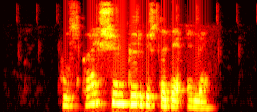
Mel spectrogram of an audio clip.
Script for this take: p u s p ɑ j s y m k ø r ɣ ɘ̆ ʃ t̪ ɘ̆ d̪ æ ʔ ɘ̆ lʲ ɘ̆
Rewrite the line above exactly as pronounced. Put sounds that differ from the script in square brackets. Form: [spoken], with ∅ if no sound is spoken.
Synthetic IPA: p u s [k] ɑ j [ʃ] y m k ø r ɣ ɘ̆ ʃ t̪ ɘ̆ d̪ æ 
